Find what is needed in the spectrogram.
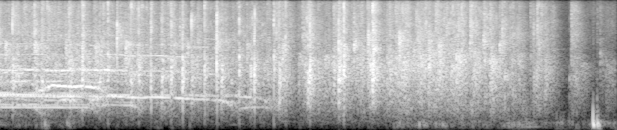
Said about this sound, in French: Et on accueille avec un tonnerre d'applaudissements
